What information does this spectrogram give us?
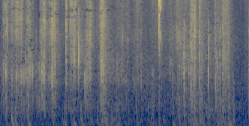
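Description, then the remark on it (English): Papery rustling and crinkling, with short bursts of ripping texture spread across a few seconds, as a returned paper envelope is torn open and handled. “Let me just open up this envelope here.”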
